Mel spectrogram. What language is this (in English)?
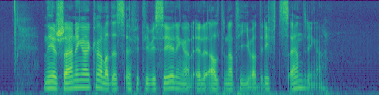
Swedish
